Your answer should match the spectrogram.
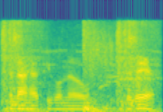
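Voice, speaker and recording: A man's voice: sits low, flat delivery, normal speed, very noisy. A man giving casual, rambling gameplay commentary, explaining things and thinking aloud as he plays. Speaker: gaming video host playing through a game. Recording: game music under the voice. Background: fantasy game music and sounds.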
